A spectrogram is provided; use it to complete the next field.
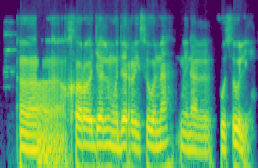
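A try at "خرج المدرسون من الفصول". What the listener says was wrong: Ahsan.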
